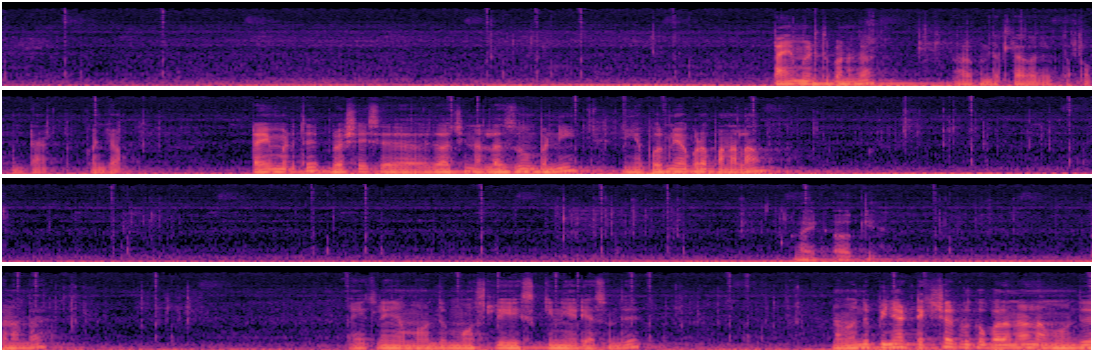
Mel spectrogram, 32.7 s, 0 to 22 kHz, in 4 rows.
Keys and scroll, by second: 6.5 ctrl+z, 11.1 ctrl+=, 13.3 ctrl+=, 14.8 ctrl+-, 18.4 ctrl+-, 20.2 ctrl+-, 21.7 ctrl+-, 24.4 ctrl+=, 29.8 ctrl+=, 31.9 ctrl+-, 32.4 ctrl+=.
